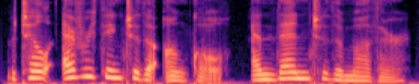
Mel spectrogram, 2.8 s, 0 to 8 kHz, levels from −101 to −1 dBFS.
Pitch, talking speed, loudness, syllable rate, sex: 190 Hz, 235 wpm, -19 LUFS, 6.5 syllables/s, female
